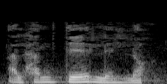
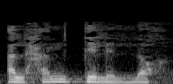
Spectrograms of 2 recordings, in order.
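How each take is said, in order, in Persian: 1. د i دارد و ل i دارد. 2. د i دارد و ل i دارد.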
